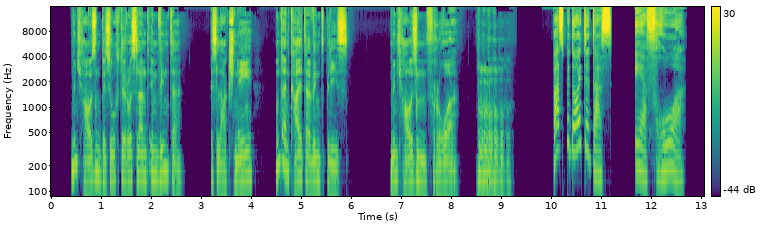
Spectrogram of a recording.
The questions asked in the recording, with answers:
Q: Was bedeutet das? Er fror.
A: Münchhausen fror. Ihm war kalt.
